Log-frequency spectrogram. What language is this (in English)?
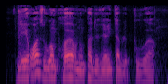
French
